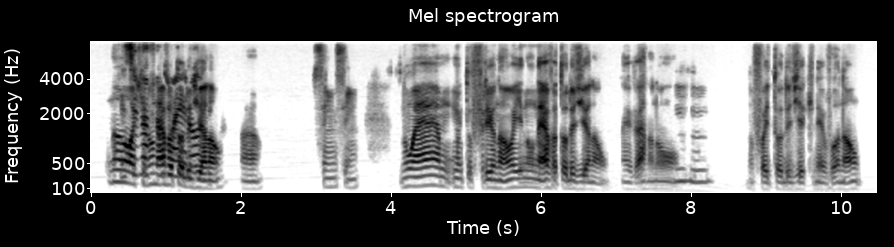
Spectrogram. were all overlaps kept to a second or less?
No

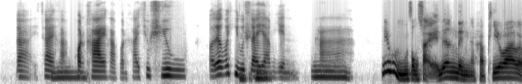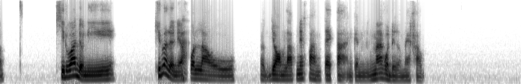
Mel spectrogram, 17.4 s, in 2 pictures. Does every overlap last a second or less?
Yes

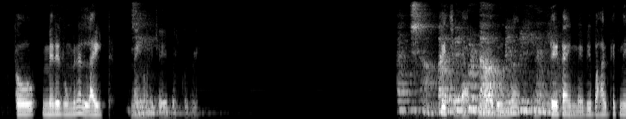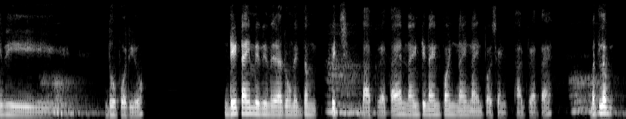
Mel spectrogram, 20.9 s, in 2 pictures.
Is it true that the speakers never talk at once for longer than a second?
No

